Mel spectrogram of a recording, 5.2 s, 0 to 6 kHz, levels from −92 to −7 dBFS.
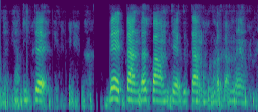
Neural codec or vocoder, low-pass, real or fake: codec, 16 kHz, 4.8 kbps, FACodec; 5.4 kHz; fake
